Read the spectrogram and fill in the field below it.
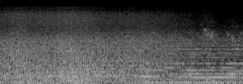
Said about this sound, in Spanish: Cierra los ojos e imagina el agua salada rozando tu piel en una playa kilométrica.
